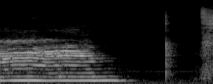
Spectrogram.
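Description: A single low note held steady by the solo performer of an experimental piece for trumpet and mouth sounds, fading out a little past halfway, followed by one short click near the end.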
